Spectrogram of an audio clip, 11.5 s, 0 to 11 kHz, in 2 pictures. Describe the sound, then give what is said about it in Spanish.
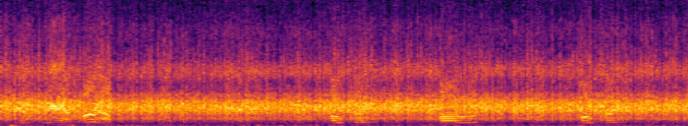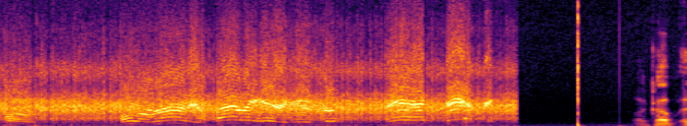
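Dense radio interference from the original recording of the Apollo 16 lunar descent hisses and warbles steadily over muffled voices from the transmission, then cuts off abruptly into near silence broken by a sharp click. “la interferencia es de la grabación original del descenso del Apolo 16”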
